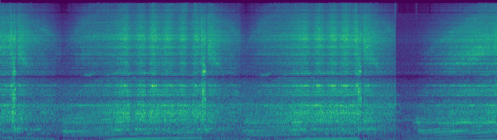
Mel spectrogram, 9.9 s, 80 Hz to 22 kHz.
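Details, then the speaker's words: Fiat 124 Spider Abarth with Forge atmospheric blow-off valve on the soft yellow spring: under light load at low rpm the engine swells and sags with sharp air puffs, boost surge; fixed by fitting the harder blue spring. "so right there you can clearly hear that surging and you can see it i know when i drove it i felt it it was just not pulling smoothly on the lower rpms"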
